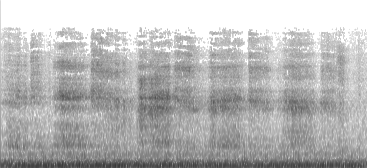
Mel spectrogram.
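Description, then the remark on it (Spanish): A woman in a bathroom, having a nervous attack, breathes heavily and nervously as she tries to control her breathing, steady, with quick ragged breaths and sharp gasping inhales repeating about once a second, with no talking. “Mira al espejo y trata de controlar su respiración.”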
